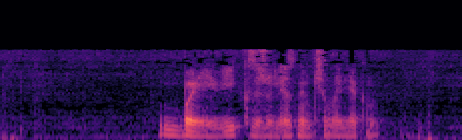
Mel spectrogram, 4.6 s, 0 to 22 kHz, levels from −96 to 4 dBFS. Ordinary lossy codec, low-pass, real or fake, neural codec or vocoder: MP3, 24 kbps; 7.2 kHz; fake; vocoder, 44.1 kHz, 128 mel bands, Pupu-Vocoder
